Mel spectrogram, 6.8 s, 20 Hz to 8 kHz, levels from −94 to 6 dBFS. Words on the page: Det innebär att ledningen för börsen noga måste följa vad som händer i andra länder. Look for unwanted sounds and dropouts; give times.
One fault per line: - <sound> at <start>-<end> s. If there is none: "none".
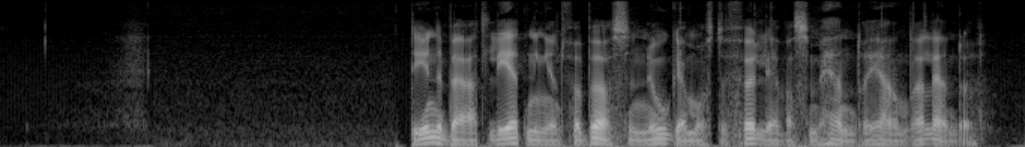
none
